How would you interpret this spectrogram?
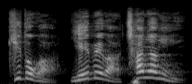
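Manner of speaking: rallying preacher's crescendo; building exhortation. Real, not acted. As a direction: build step by step to a forceful peak. Building list leading into a blessing.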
